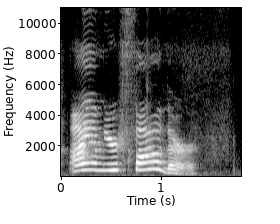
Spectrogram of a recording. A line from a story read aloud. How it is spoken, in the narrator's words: cried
